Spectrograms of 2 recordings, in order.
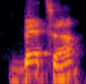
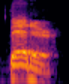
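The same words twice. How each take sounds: First: British "better" with the final R dropped; British accent. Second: American "better", tapped T and sounded R; American accent. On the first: Teacher contrasting British with American English, British accent. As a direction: end "Better" on an open vowel, British style. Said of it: "I would say that with a British accent". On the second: Teacher contrasting American with British English, American accent. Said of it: "in American English". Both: Shown as a demonstration.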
